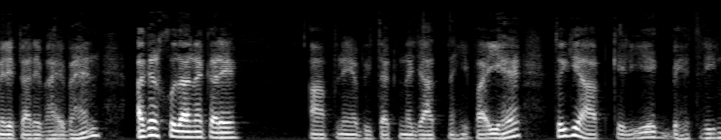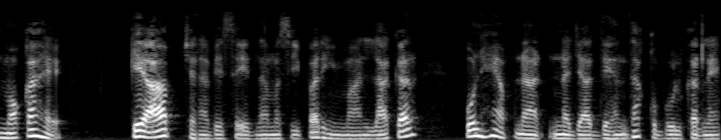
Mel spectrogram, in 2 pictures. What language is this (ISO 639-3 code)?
urd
